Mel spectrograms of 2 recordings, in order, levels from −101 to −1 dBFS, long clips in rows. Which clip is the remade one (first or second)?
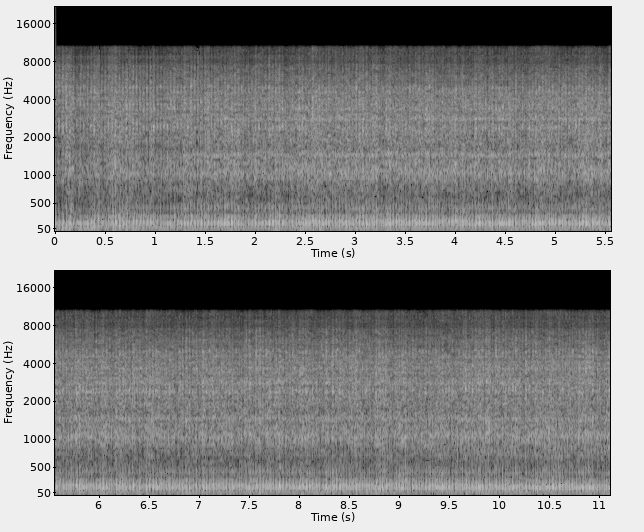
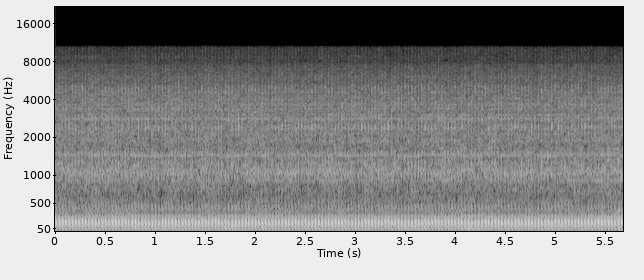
first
